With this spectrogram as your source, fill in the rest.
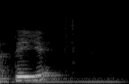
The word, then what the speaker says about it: payer: Então você vai pronunciar apenas o ezinho, o R, ó, muet, toujours. Todos esses verbos com o sufixo ER, você não os pronuncia. Fica então sempre, por exemplo, manger, parler, étudier, payer, tá bom? Nada de payer, étudier, d'accord?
